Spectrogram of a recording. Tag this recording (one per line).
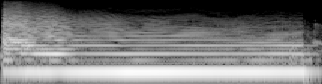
guitar
electric
multisample
bass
